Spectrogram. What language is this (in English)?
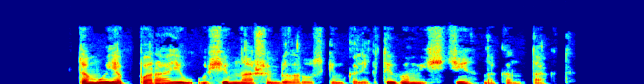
Belarusian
